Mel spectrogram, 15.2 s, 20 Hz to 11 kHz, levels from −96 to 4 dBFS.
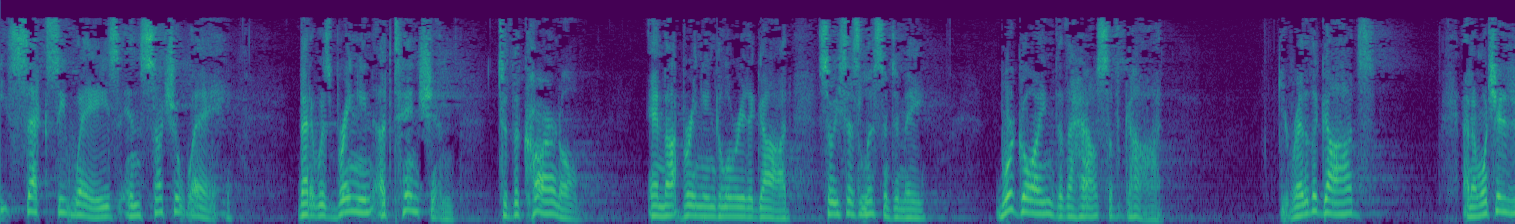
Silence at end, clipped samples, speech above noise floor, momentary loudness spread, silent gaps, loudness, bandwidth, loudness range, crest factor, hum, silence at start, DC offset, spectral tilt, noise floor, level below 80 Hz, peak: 0 s; under 0.1%; 41 dB; 12 LU; none; -27 LUFS; 8.8 kHz; 2 LU; 20 dB; none; 0 s; under 0.1%; -4 dB/octave; -68 dBFS; -66 dBFS; -8 dBFS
